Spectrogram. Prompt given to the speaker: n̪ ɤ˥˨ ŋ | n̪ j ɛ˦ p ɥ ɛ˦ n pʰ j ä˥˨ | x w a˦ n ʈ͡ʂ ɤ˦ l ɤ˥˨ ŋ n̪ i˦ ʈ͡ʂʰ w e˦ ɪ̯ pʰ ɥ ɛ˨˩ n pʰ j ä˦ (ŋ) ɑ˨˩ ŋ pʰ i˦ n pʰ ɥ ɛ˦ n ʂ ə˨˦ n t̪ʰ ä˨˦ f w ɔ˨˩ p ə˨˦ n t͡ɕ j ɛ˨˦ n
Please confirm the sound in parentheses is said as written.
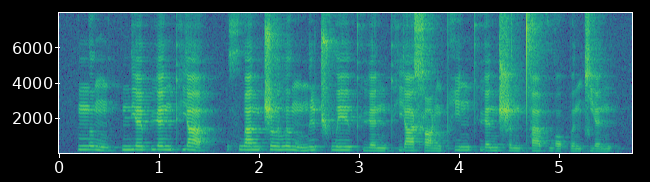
no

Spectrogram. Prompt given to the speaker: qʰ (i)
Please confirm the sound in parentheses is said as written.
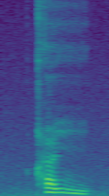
yes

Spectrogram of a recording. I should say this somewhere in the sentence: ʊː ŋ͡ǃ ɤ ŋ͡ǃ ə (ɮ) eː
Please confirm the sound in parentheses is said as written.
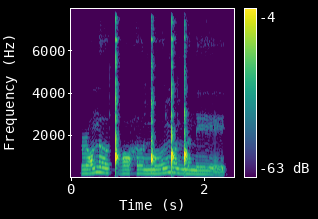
no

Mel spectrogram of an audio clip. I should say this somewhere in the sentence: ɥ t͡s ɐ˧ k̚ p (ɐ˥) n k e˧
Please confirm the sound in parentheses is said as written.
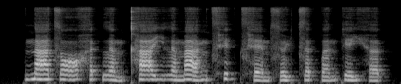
no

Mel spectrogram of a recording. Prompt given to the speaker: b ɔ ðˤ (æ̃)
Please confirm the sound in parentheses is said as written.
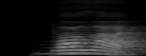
no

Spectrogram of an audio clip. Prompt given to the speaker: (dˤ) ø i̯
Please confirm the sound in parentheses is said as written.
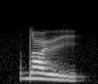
yes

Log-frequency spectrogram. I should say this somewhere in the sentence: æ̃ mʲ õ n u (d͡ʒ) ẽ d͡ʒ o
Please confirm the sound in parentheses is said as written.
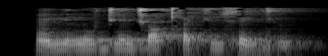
yes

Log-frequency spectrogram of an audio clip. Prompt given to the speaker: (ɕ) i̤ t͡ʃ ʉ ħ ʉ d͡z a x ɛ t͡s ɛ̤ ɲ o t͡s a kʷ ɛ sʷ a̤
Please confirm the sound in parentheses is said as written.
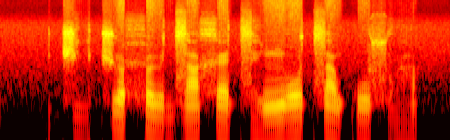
no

